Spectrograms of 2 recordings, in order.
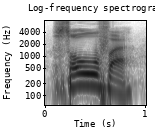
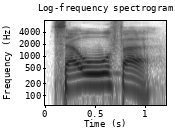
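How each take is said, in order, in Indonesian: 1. Vokal pertama terdengar seperti o, tebal. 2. Vokal pertama adalah a terbuka yang jelas. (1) "kedengarannya kayak tebel, kayak huruf sod" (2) "Sa dulu jelaskan"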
